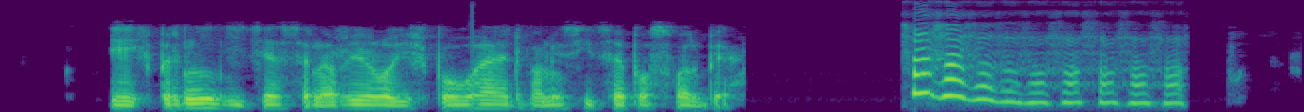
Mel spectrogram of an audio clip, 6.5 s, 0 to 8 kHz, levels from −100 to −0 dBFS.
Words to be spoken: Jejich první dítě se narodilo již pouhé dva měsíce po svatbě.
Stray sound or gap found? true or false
true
